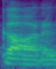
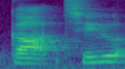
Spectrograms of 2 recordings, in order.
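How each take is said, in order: First: The words are blended into one reduced word. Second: Both words are pronounced fully and separately.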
